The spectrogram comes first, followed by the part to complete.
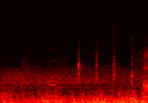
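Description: Low rumble of wind buffeting the microphone, with a few light clicks in the second half from fishing tackle being handled close by.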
